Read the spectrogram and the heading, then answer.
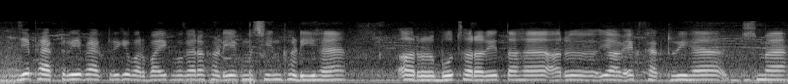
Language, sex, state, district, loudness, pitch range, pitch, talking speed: Hindi, female, Haryana, Jhajjar, -15 LUFS, 205-220 Hz, 210 Hz, 190 wpm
